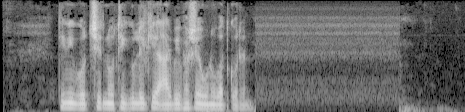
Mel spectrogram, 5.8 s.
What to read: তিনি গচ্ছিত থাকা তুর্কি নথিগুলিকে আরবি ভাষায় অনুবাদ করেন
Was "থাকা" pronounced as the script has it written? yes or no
no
